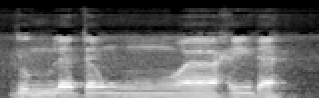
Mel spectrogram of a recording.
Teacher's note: Jadi ta marbutah tu, ta gulung tu bagi dua di atas bertemu dengan waw. Tanwin bertemu dengan waw idgham ma'al gunnah. Maka kita baca dengan dengung qadar 2 harakat. · Jadi wahidatan tu kalau kita berhentikan, dia akan bunyi wahidah.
